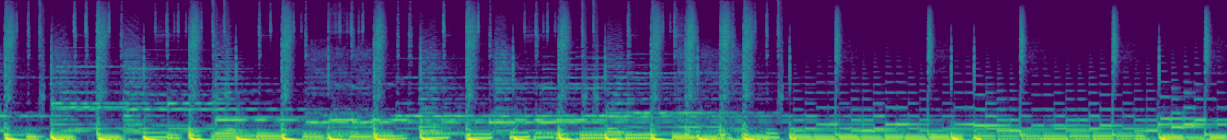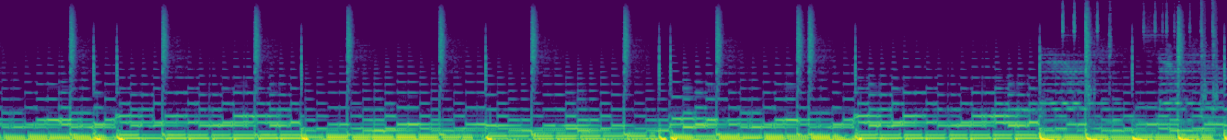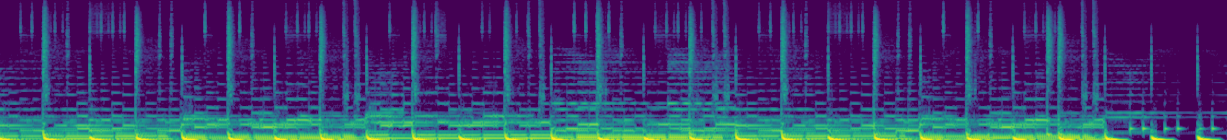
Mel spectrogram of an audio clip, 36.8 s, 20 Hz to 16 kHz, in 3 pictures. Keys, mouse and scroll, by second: 4.3 typing, 9.4-9.8 scroll down 1, 9.8-10.4 scroll up 1, 10.4 typing, 11.8 scroll down 1, 12.1 typing, 13.0-13.4 scroll down 1, 13.4 scroll up 1, 14.6 alt+click, 18.0 alt+click, 19.2-20.0 scroll down 1, 21.2 scroll down 1, 22.2 scroll up 1, 23.9 double click, 28.9 Delete, 33.8 right click.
